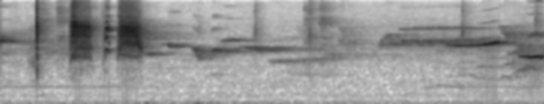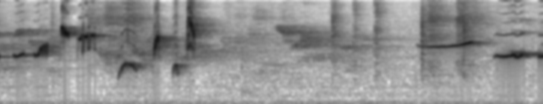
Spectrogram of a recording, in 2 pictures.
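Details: White-rumped shama, female voice played to excite males and fire them up for fighting; a mix of whistled slurs, sharp rising and falling notes and scattered chirps over a faint background hum.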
